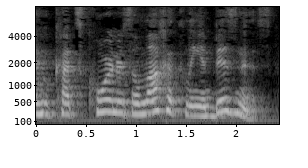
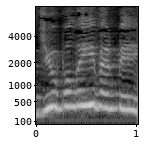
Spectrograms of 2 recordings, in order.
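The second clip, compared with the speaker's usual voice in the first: high, loud, fast question from God; lightly voiced God pressing him; God quizzes David on his faith; God asking; 10 semitones higher, 5 dB louder, faster than usual. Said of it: "He says".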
